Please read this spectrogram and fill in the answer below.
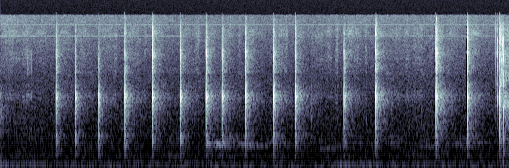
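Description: Chalk clicking against a blackboard while writing: a run of short, sharp taps, roughly three a second, unevenly spaced.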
